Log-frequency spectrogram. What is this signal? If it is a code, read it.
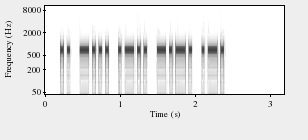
Morse code, heard as a keyed tone, about 27 wpm, 700 Hz. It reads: IBLCR
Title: Code Groups - 5 Letter:Numbers - 28wpm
